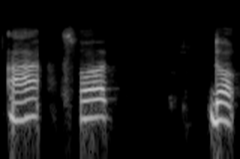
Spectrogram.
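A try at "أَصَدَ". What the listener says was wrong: A bukan sod ya, sudah berbaris.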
